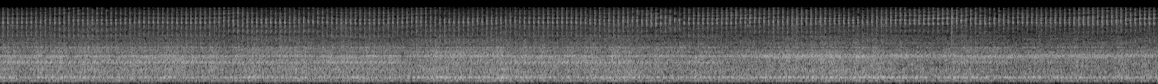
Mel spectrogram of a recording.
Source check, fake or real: real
